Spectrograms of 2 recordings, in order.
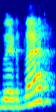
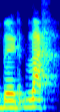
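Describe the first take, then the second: First: The final d sound is clearly pronounced. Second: The final d sound is dropped. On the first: "en vez de decir" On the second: "No se pronuncian las consonantes S y la D. ... ellos dicen"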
